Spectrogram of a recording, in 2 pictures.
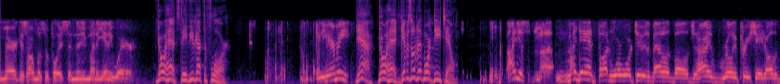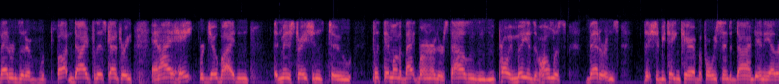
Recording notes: WIBC listeners call in the show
